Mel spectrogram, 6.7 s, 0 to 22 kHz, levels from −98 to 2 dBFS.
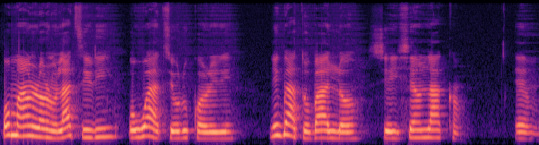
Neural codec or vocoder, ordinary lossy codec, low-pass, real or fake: none; none; 19.8 kHz; real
